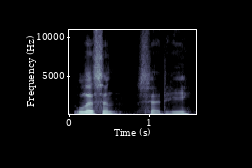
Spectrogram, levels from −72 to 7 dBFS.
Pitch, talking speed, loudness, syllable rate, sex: 105 Hz, 115 wpm, -21 LUFS, 3.1 syllables/s, male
